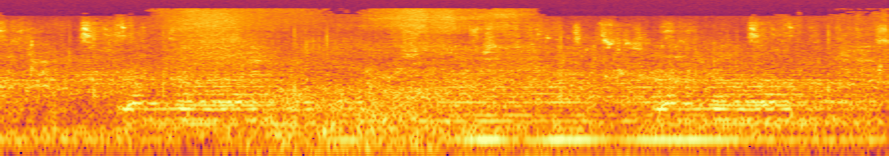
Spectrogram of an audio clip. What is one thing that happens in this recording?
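Slow footsteps shuffle along a hard floor.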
